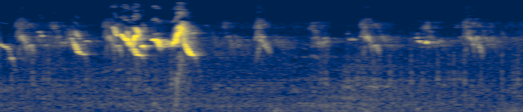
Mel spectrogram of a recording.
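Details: Indian robin singing: a loud burst of quick, chirpy, warbled notes near the start, followed by several softer, scattered twittering phrases at irregular intervals in an otherwise quiet background.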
